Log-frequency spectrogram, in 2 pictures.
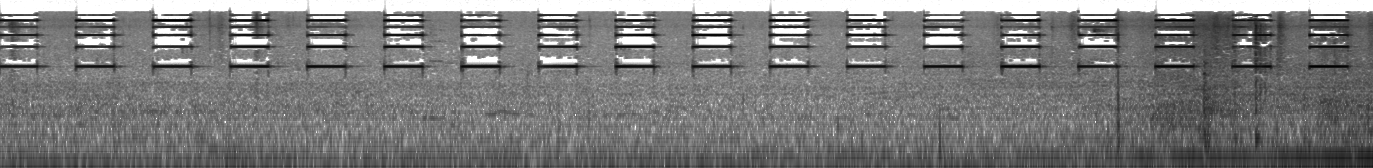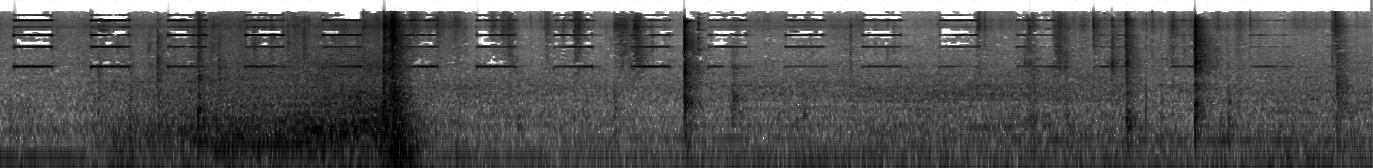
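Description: A steady electronic beep repeating about one and a half times a second, then the Ford Transit's replacement gas-fuelled engine cranks, builds up and catches with a sharp loud bang a few seconds later, and settles into a steady idle with a few clicks.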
